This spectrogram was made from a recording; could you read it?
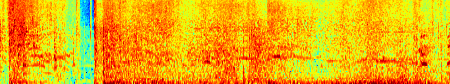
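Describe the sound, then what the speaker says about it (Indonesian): Loud, continuous rumbling blasts from bomb traps going off in the action film Shooter, a dense wall of booming noise that breaks off briefly before surging back. "mereka justru malah termakan perangkap bom yang Swagger tebar sebelumnya"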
